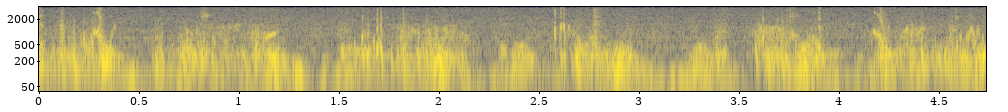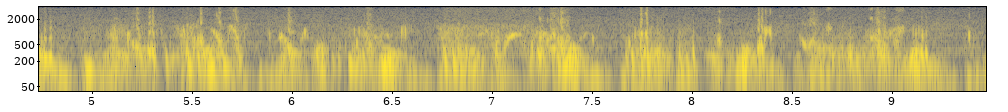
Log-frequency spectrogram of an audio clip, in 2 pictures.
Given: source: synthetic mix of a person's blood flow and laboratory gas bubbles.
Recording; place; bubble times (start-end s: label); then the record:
Doppler ultrasound of blood flow; precordium
0.00-0.39 s: bubbles
0.55-1.21 s: bubbles
1.49-2.18 s: bubbles
2.29-2.36 s: bubbles
2.56-2.98 s: bubbles
3.27-3.46 s: bubbles
3.53-4.02 s: bubbles
4.12-4.84 s: bubbles
4.93-5.78 s: bubbles
5.87-6.60 s: bubbles
6.72-7.53 s: bubbles
7.65-8.05 s: bubbles
8.10-8.18 s: bubbles
8.29-8.43 s: bubbles
8.53-9.28 s: bubbles
9.35-9.42 s: bubbles
From the record:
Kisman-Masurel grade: 342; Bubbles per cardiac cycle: rolling drumbeat, 9 or more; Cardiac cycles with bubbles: 100%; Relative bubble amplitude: moderate (0.250 to 0.450); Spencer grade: 3 (all of the cardiac periods contain showers or single bubble signals, but not dominating or overriding the cardiac motion signals); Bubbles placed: anywhere in the cardiac cycle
